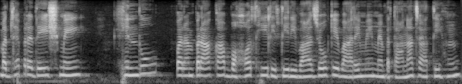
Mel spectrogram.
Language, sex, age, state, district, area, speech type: Hindi, female, 30-45, Madhya Pradesh, Jabalpur, urban, spontaneous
